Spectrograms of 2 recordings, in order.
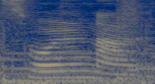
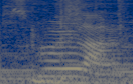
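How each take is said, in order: First: An n sound follows the first l. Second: The n is replaced by an l sound.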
